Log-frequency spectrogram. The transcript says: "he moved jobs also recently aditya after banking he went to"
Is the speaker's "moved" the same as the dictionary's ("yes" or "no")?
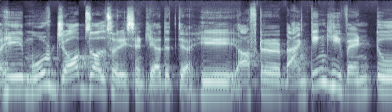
yes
